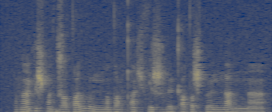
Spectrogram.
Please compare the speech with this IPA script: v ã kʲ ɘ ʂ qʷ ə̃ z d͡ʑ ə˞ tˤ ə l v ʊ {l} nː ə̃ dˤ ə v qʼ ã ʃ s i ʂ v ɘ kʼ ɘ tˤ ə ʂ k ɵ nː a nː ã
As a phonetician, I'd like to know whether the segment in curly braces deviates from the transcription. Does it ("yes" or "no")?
no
